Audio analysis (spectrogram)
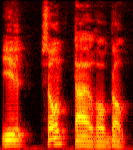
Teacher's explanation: We could have a liaison there with the T on the end of sont and arrogant.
